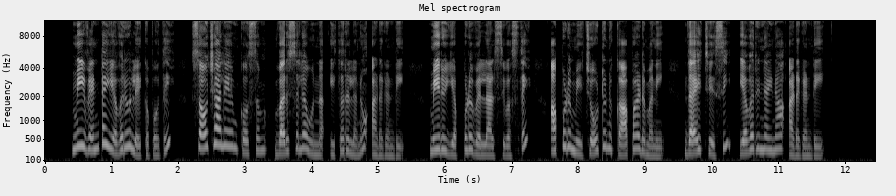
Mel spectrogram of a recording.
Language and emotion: Telugu, neutral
